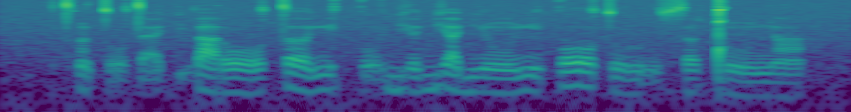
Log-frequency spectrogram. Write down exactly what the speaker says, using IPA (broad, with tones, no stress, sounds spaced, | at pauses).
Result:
tʰ ə̃˩ t o̰˩˧˩ t æ̰˨˦ pʲ ṵ˩˧˩ ɾ a˩ ɾ oː˧˩˧ t əː˧˩˧ mʲ ə˩ k o̰˥˧ bʲ ə˨˦ bʲ a˥˧ bʲ ũː˧˩˧ mʲ ə̃˩ k oː˥˧ t u˩ l ṵ˩˧˩ s ə˨˦ ǃ ũː˩ ɲ ã˩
